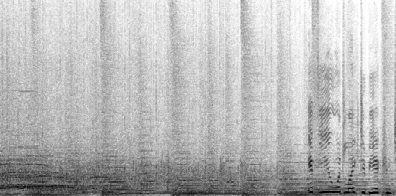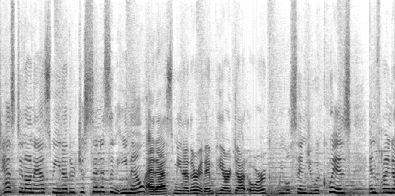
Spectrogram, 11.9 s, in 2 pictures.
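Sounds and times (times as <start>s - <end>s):
audience applauding: 0.0s - 4.6s
speech: 4.6s - 11.8s.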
